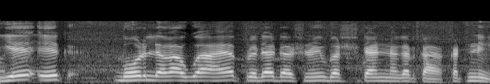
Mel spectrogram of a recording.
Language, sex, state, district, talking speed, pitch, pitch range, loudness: Hindi, male, Madhya Pradesh, Katni, 160 wpm, 180 Hz, 170-190 Hz, -14 LUFS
